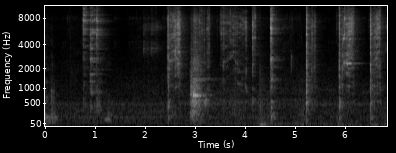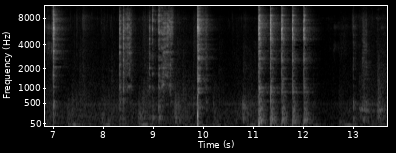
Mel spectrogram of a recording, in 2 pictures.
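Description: A spoon stirring string beans in broth in a stainless steel sauté pan, with irregular scrapes and clinks against the pan. About a second and a half before the end comes a quick run of about five sharp clinks.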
